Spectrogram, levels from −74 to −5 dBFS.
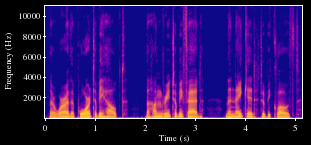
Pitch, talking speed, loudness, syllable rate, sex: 140 Hz, 200 wpm, -17 LUFS, 5.5 syllables/s, male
